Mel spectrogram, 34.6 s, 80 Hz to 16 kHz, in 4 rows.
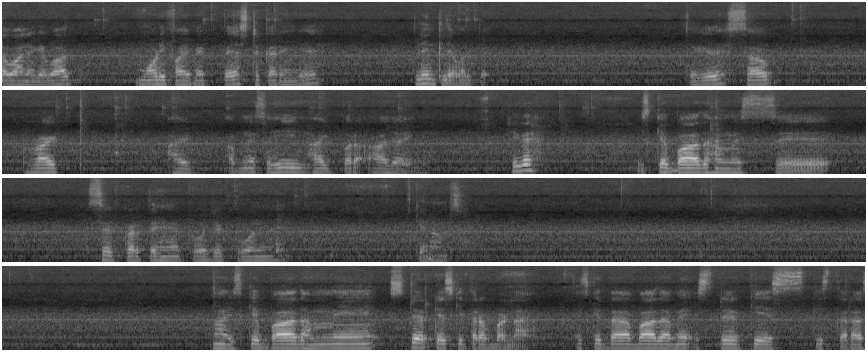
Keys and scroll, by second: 15.6 ctrl+s.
